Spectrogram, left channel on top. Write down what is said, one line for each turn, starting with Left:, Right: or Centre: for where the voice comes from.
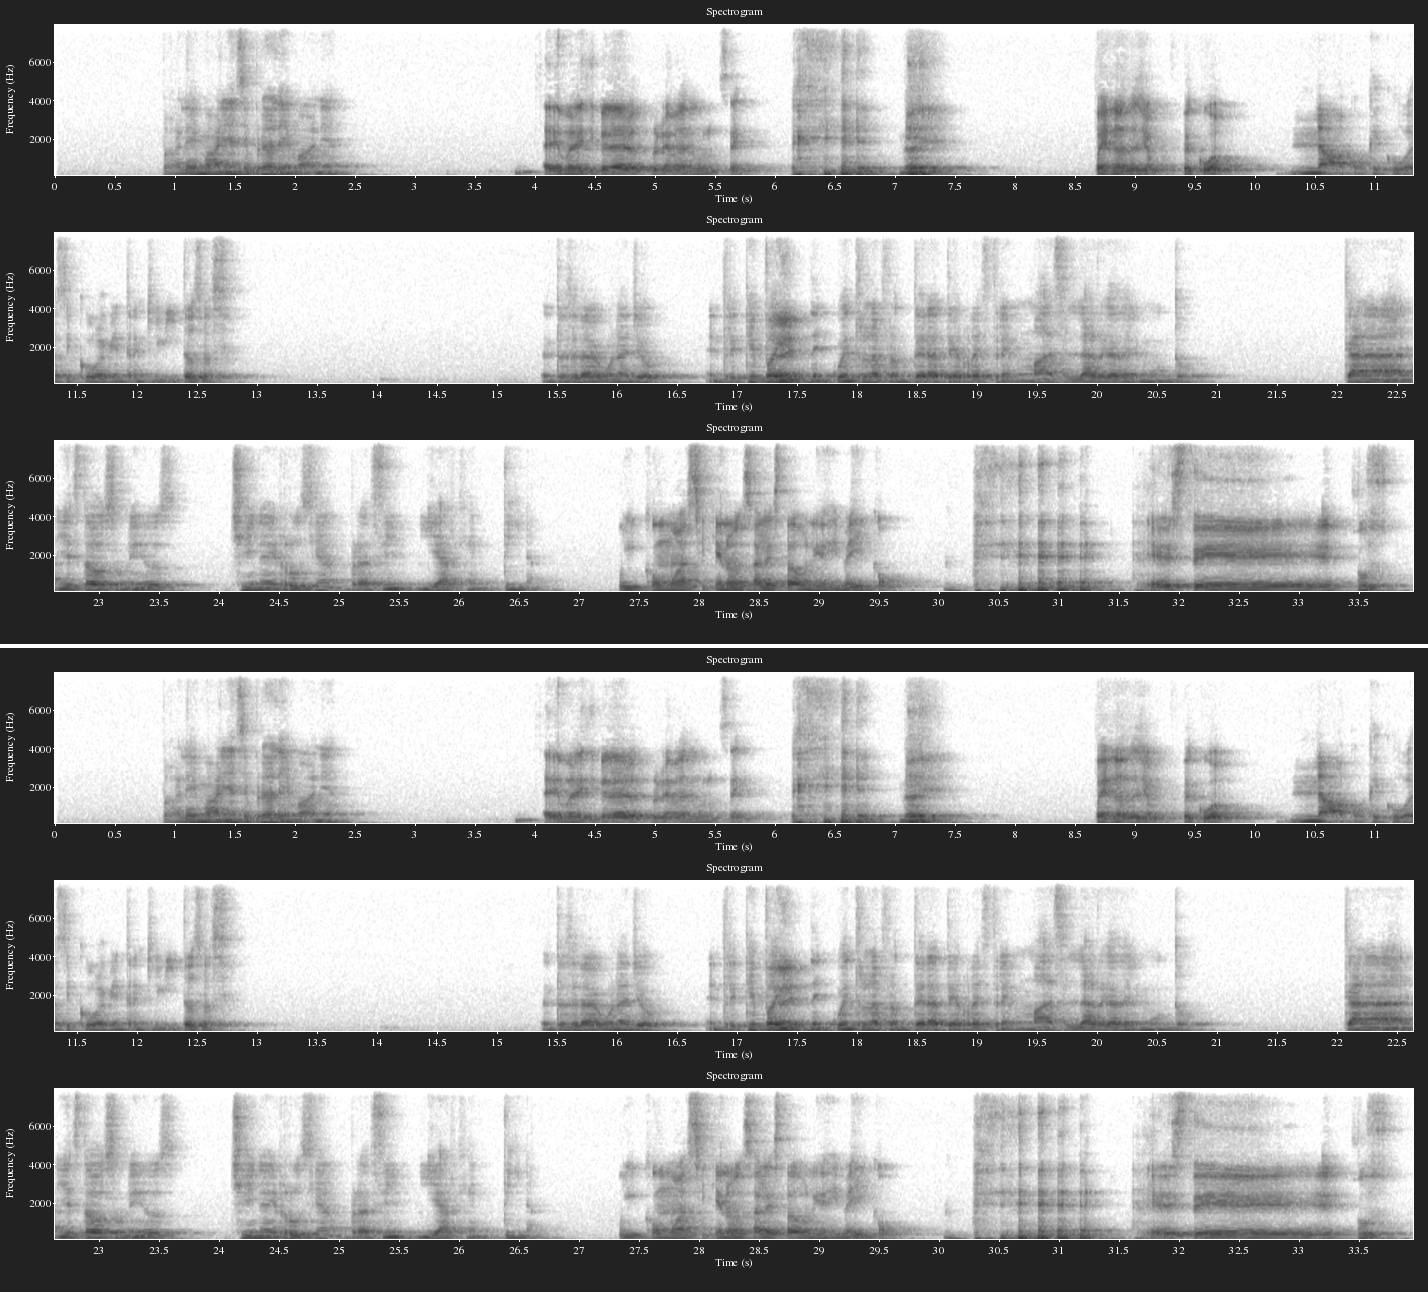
Right: Pues Alemania, siempre Alemania.
Left: Alemania siempre era de los problemas, según
Right: <laughs> No,
Left: <laughs> Pues no sé yo, fue Cuba.
Right: no, como que Cuba, sí, Cuba es bien tranquilito, socio. Entonces le hago una yo. ¿Entre qué países
Left: A ver,
Right: se encuentra la frontera terrestre más larga del mundo? Canadá y Estados Unidos, China y Rusia, Brasil y Argentina.
Left: uy, ¿cómo así que no sale Estados Unidos y México?
Right: <laughs>
Left: Este, uf,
